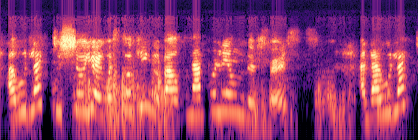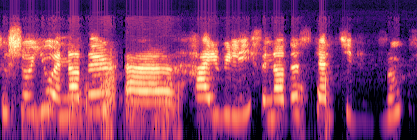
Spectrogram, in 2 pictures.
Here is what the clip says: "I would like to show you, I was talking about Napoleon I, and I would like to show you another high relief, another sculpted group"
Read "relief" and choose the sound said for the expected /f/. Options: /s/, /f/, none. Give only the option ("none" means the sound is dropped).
/f/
